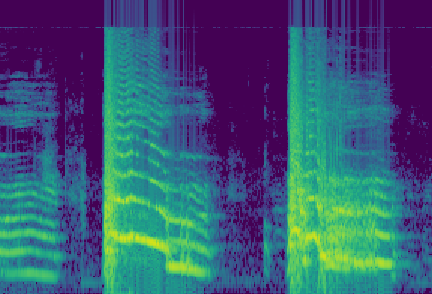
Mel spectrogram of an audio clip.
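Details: A seven-month-old pet Rottweiler howls indoors, said to be mad at its owner: two long, wavering, rising-then-falling howls of about one and a half seconds each, after a brief steady, lower tone at the start.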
